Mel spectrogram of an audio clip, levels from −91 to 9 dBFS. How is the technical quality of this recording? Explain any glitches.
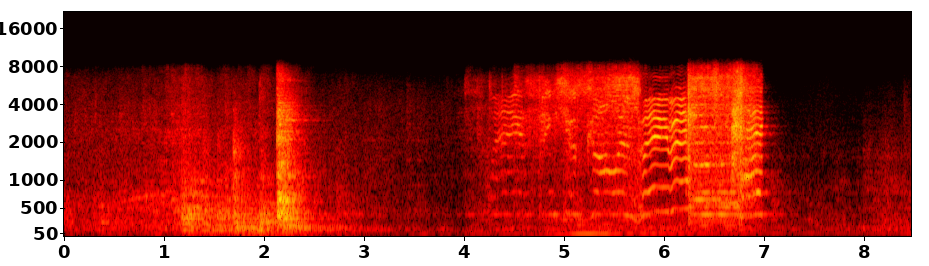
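No glitches can be heard anywhere in the recording. It has gone through a WebRTC call path, and the top end stops at about 8 kHz, which points to a wideband call codec such as Opus.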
